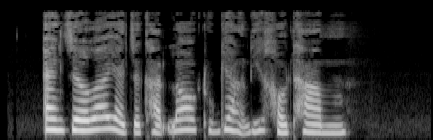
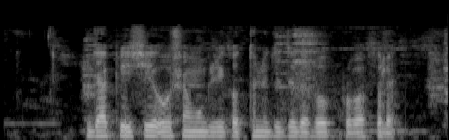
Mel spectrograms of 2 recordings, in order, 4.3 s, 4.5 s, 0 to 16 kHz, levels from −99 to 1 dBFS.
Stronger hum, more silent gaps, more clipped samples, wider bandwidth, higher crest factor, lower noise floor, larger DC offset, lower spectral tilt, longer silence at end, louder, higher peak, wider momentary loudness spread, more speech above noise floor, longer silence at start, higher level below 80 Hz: neither; neither; neither; first, 11.5 kHz vs 8 kHz; about the same, 18 dB vs 18 dB; first, -73 dBFS vs -66 dBFS; neither; about the same, -5.5 dB/octave vs -5.5 dB/octave; first, 0.85 s vs 0 s; first, -21 LUFS vs -37 LUFS; first, -4 dBFS vs -18 dBFS; first, 11 LU vs 7 LU; first, 53 dB vs 30 dB; second, 0.45 s vs 0.85 s; second, -74 dBFS vs -68 dBFS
